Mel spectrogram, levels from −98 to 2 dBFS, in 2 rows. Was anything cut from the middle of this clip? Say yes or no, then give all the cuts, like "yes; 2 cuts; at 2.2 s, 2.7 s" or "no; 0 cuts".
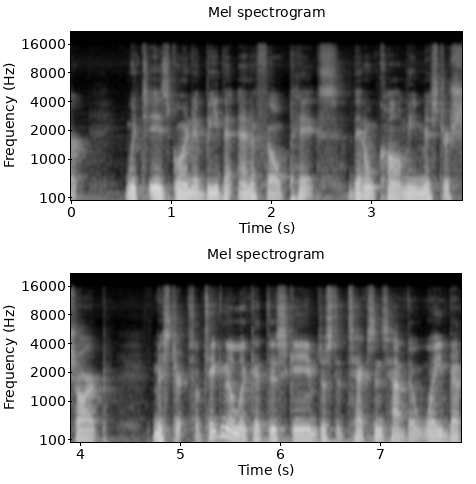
yes; 2 cuts; at 5.1 s, 6.4 s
